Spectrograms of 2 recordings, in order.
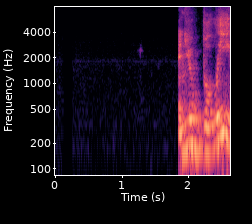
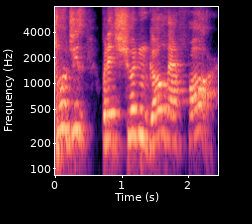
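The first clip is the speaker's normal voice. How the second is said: higher, mildly exasperated imitation; mock exasperated quote; 7 semitones higher, 3 dB louder than usual. Mocking the student's reluctance, higher and exasperated. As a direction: whine it like a cornered student. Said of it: "And you were like".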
